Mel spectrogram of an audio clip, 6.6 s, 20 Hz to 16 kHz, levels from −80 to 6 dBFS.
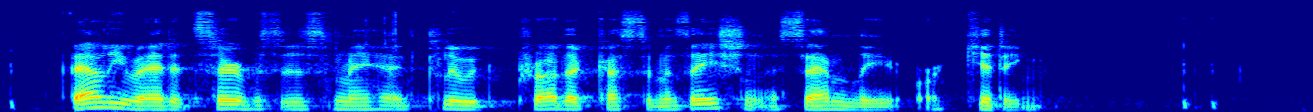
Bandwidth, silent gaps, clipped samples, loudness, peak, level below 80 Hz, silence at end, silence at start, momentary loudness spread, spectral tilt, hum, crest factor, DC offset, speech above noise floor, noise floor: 11.5 kHz; none; under 0.1%; -29 LUFS; -6 dBFS; -74 dBFS; 1.35 s; 0.35 s; 13 LU; -5 dB/octave; none; 24 dB; under 0.1%; 46 dB; -75 dBFS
